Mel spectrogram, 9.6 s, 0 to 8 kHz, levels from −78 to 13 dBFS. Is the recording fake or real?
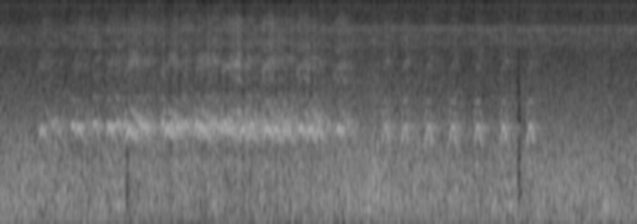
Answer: real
